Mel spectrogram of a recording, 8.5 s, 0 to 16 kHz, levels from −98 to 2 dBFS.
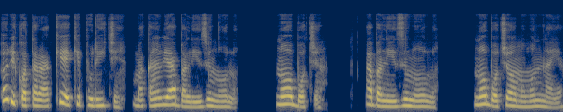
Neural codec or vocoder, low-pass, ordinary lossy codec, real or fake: none; 9.9 kHz; none; real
